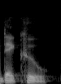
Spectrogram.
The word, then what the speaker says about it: Decoud: Tristan Decoud. The second D is silent.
